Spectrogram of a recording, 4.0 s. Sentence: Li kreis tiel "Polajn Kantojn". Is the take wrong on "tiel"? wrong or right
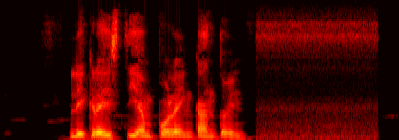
wrong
